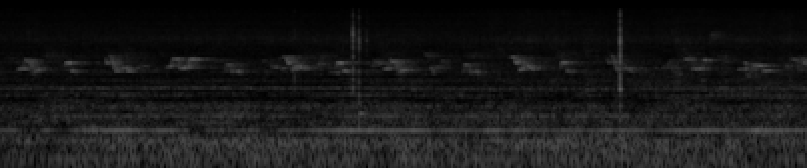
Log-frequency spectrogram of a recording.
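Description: Faint bird chirping, quick short chirps repeating several times a second, over a steady low hum; two sharp clicks about three and a half and six seconds in.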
